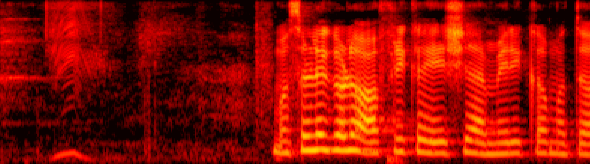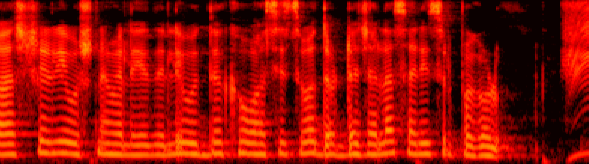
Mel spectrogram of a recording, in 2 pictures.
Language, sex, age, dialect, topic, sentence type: Kannada, female, 31-35, Mysore Kannada, agriculture, statement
